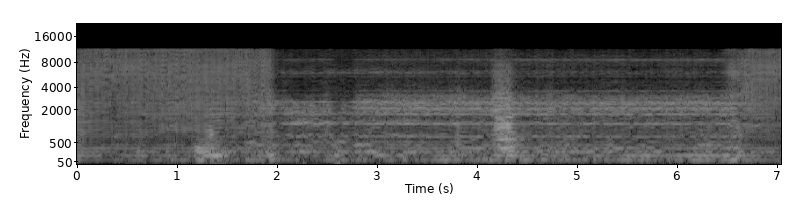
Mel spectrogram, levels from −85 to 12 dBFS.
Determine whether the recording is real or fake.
fake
